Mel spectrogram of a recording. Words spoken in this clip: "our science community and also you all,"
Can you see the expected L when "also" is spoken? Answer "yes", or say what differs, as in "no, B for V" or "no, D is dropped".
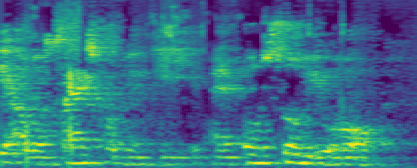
yes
